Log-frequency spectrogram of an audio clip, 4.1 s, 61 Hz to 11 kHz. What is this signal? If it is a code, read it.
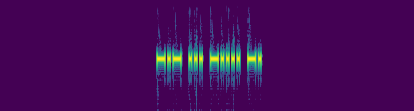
Morse code, heard as a keyed tone, about 46 wpm, 700 Hz. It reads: KS6N
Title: USA Call Signs - 4 Characters - 45wpm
